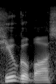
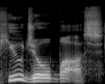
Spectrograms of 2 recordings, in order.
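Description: First: The name is pronounced the standard way. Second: The name is pronounced in an altered way. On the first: It is simply the brand's name. "the real pronunciation of it" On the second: The speaker is the boss of the household. "but I said"

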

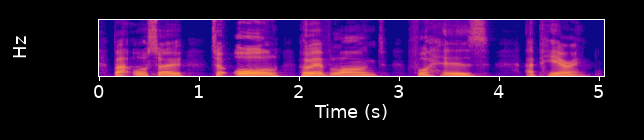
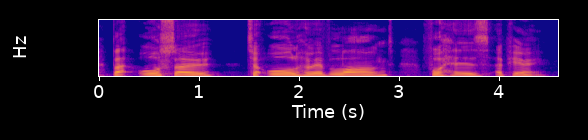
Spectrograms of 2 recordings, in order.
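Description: The two takes are said the same way.

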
